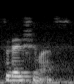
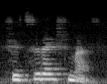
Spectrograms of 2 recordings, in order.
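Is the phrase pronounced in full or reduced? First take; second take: reduced; full. First: The syllables are squeezed together and reduced. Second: Every syllable is pronounced clearly and fully. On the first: "Suena más como streshimas" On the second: "no suena Shitsurei shimasu"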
